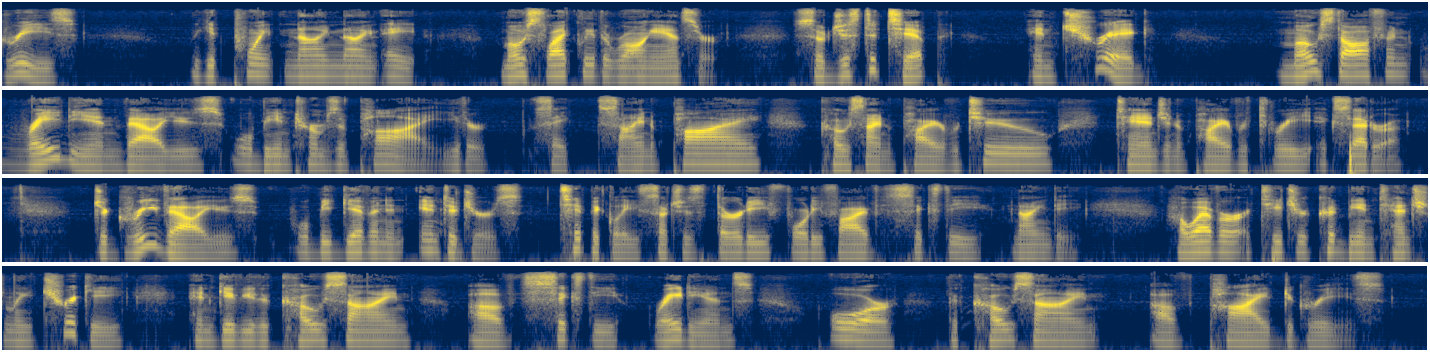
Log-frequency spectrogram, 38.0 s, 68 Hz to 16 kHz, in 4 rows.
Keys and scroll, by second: 0.2 Return.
